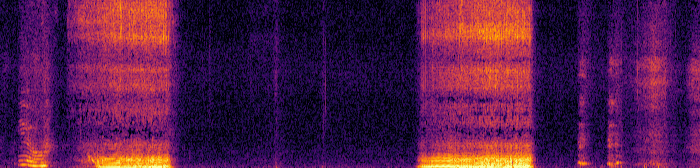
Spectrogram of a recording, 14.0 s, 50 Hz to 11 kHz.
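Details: 13-year-old rescued Shih Tzu/Pug mix dog asleep, reportedly with eyes open, snoring as loud as most humans: long, loud, rough snoring breaths separated by quiet pauses, with faint snuffles after.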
